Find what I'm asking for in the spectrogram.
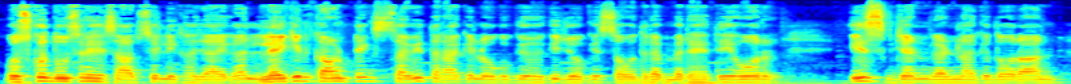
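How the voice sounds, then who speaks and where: A man presenting an online news bulletin as voice-over, reading his script in a steady, even way. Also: mid-range voice, moderate pace.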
